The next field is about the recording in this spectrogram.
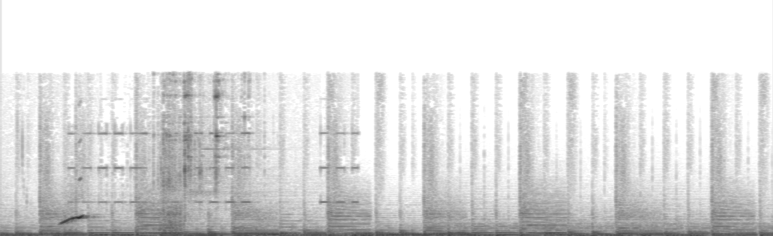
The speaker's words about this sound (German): Sind die Schlüssel wieder mal verschwunden, müssen Sie nur kurz pfeifen.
